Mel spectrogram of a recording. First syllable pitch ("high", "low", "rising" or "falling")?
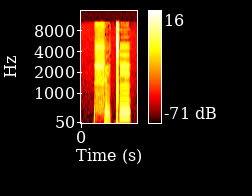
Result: low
